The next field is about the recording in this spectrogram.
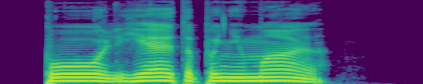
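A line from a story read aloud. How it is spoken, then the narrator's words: Sad husband. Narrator (Russian): грустно сказал муж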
